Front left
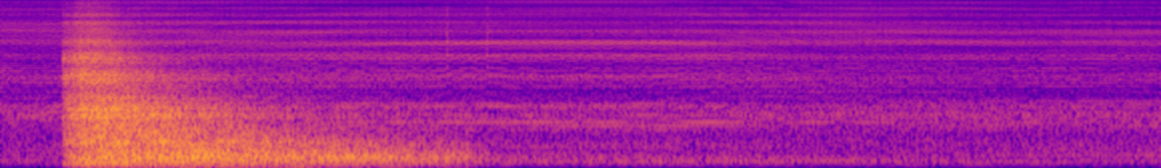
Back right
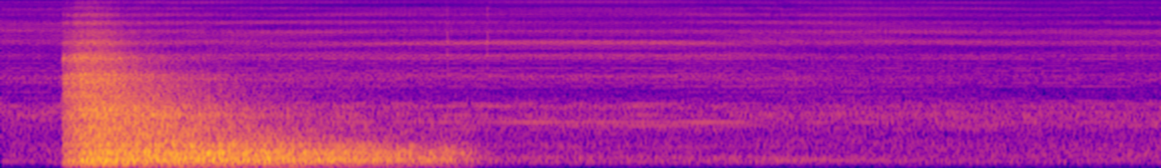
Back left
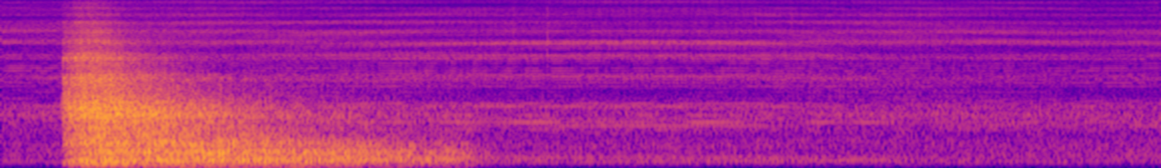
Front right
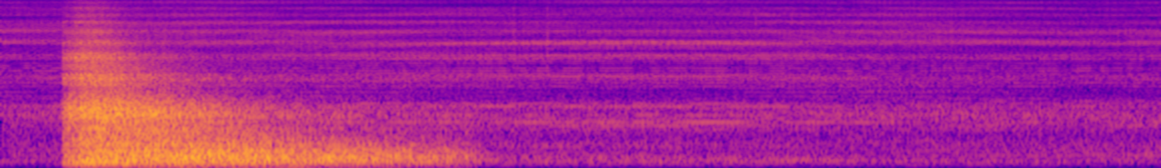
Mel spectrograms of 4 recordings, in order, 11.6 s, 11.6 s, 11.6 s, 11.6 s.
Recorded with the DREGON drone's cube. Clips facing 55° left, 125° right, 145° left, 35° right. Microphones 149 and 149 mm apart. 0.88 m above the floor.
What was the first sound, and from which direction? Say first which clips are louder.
An explosion: back right 3 dB, even; 100° right.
